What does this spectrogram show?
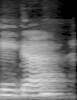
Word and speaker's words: Giger: is the correct pronunciation well the the correct pronunciation is most definitely Giga I have it on Authority from the HR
